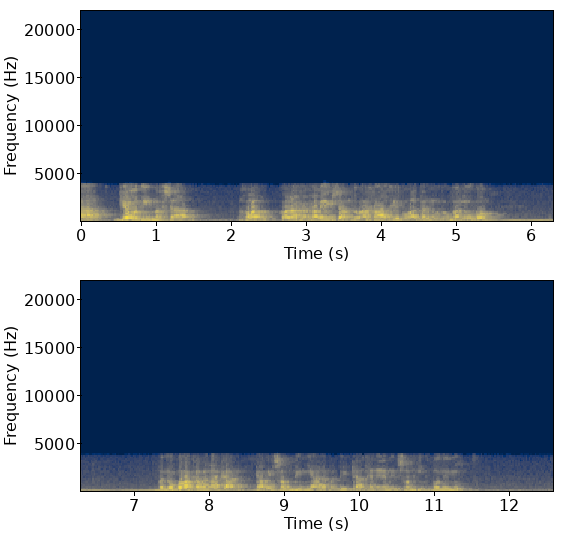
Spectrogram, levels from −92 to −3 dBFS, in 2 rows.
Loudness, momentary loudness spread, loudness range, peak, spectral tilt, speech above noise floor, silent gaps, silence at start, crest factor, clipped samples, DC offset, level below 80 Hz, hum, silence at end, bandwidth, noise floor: -21 LUFS; 19 LU; 6 LU; 0 dBFS; -5.5 dB/octave; 24 dB; none; 0 s; 22 dB; under 0.1%; under 0.1%; -38 dBFS; none; 0.15 s; 4.1 kHz; -44 dBFS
